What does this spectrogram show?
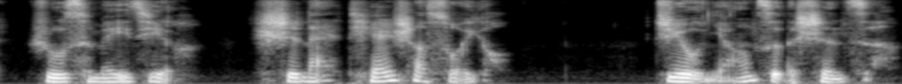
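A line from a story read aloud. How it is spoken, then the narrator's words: Awestruck sigh. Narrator (Chinese): 高衙内惊得呆了，叹道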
